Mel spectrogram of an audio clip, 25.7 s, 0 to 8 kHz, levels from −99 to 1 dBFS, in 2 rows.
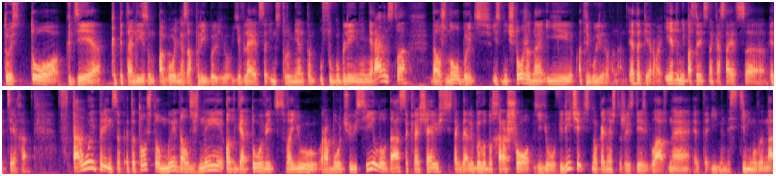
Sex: male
